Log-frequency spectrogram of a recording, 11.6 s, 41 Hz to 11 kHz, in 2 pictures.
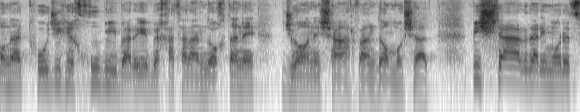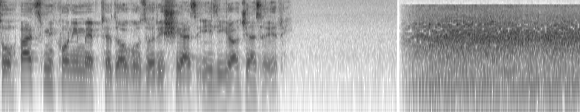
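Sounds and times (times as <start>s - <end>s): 
speech: 0.0s - 8.8s
dense Sunday street traffic in Tehran Iran: 9.8s - 11.5s.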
